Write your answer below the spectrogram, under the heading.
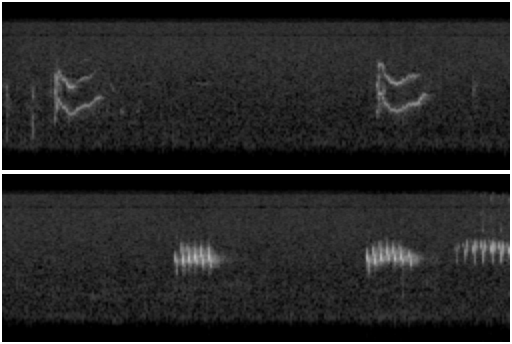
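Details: Free European greenfinch giving two separated upslurred call notes a few seconds apart, then short rapid trilled bursts and a quick rattle toward the end, over quiet background.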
